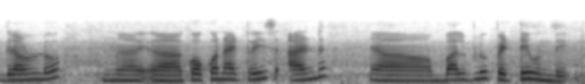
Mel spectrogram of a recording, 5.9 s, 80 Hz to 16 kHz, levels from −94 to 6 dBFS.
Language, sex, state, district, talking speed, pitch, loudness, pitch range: Telugu, female, Telangana, Hyderabad, 100 wpm, 220 Hz, -16 LUFS, 200-240 Hz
